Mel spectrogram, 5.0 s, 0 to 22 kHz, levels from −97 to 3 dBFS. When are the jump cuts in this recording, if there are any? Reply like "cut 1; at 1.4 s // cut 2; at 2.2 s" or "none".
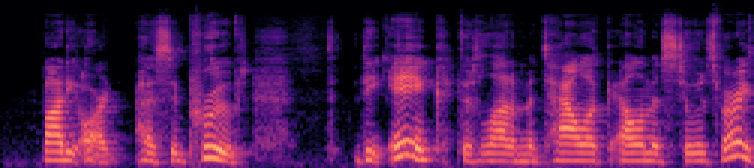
cut 1; at 3.0 s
